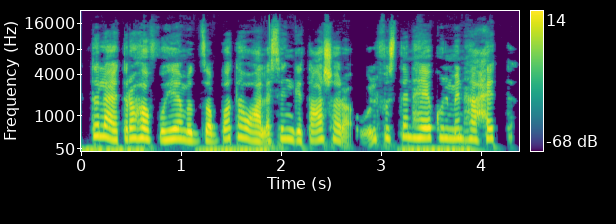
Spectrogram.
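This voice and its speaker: A woman with an Egyptian accent narrating a family story in a brisk, lively way. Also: sits high, no echo, clean studio sound. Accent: Egyptian Arabic.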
